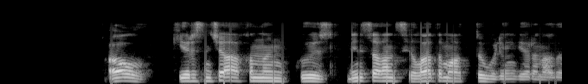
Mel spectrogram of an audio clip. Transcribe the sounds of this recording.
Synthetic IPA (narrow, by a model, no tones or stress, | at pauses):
ɑlˠ | kʲʰeɾɪsɪnʃeɑqənːəɴkʲʰɵzme̞nsɑʁɑnsijlˠɑd̪əmɑt̪ːəwɵle̞ŋd̪e̞ɾonɑd̪ə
